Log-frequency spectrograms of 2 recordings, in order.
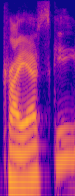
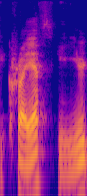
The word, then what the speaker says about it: Krajewski: You say it correctly, Krajewski. You're saying it the right, Polish way, but that's how I normally say it. But when I introduce myself to people, I say Krajewski because it'll make it easier for them to put that with the way it's spelled, which I've is Krajewski.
